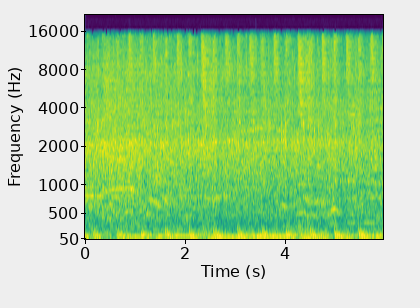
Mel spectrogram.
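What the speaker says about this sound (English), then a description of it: "shake hands and take the plaudits of the crowd" Crowd applause fills a Paris arena after a Paralympic goalball match between Ukraine and Japan, a steady, dense wash of clapping at moderate distance that holds for several seconds with no talk over it.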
